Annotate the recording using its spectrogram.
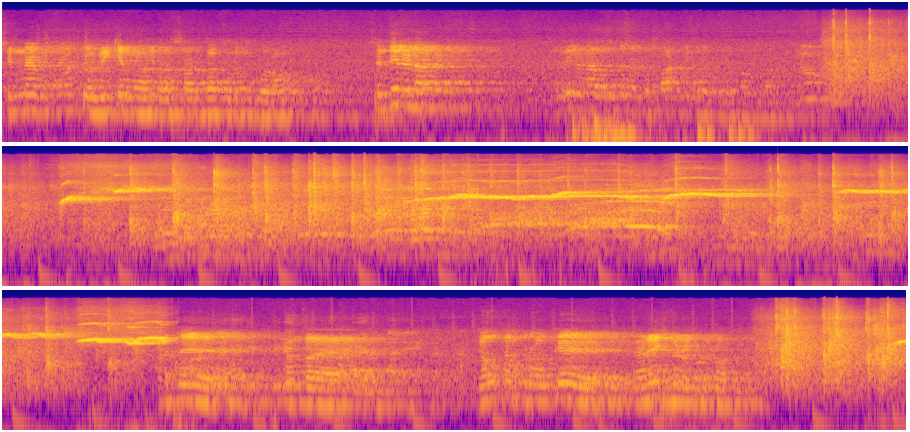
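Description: A man speaks into a microphone through a loudspeaker.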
